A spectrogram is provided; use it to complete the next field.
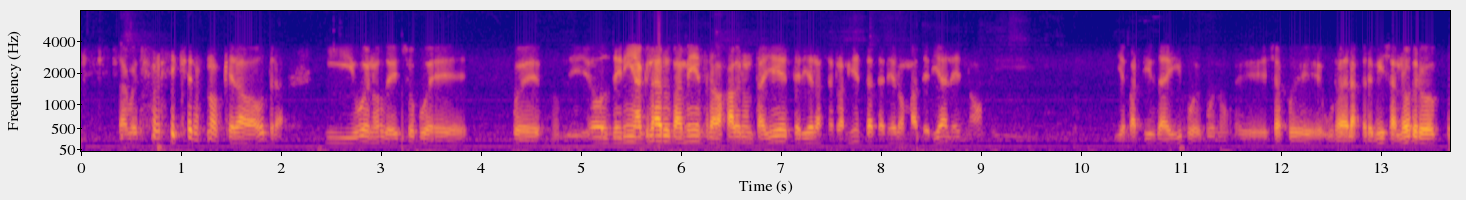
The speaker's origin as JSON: {"language": "Spanish", "town": "Murcia", "region": "Region of Murcia", "country": "Spain", "said": "somos un dúo de Murcia"}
